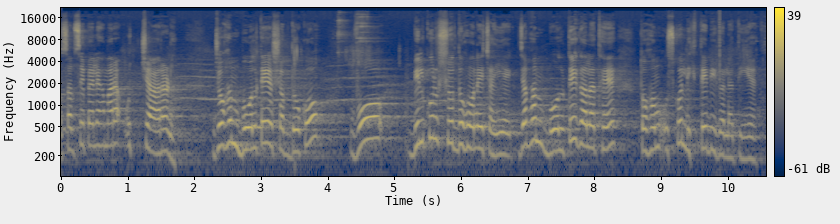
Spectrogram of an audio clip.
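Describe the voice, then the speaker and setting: A woman teacher with a fairly high voice talks young pupils through a lesson. She takes it slowly, repeating each example. Her voice rings with a long reverb from the room. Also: a little mellow, slight background noise. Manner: slow, patient explaining with repeated examples. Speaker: school teacher. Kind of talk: recorded online class lesson.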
